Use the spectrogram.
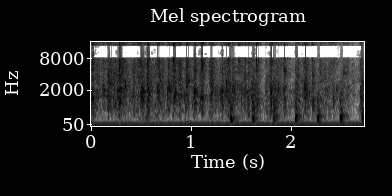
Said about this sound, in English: I'd also like to note, I know there's going to be a lot of strong emotions one way or the other, and if we could hold off on clapping, cheering, booing, all that stuff, it's going to make the committee process go much faster.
